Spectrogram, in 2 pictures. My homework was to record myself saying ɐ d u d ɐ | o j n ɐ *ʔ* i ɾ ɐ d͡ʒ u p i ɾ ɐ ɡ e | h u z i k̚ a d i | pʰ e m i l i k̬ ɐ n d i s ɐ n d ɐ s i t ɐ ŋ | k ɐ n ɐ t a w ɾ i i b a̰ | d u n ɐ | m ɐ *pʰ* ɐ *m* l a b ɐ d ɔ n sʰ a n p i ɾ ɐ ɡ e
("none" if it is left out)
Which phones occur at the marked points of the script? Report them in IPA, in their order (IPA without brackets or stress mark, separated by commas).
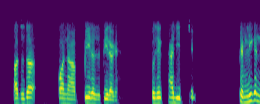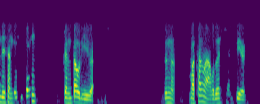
p, tʰ, ŋ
